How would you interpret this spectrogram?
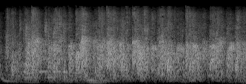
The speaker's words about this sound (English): God, the siren song of the trapper keeper. Nobody needs it, but you wanted one. Applaud if you had one.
